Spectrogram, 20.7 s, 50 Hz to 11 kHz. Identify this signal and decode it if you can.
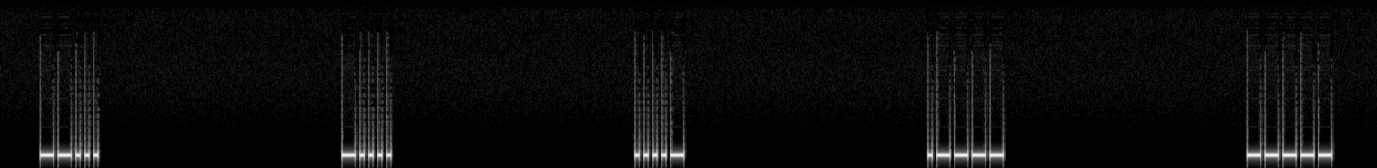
Morse code, heard as a keyed tone, about 18 wpm, 920 Hz. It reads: 7 6 4 1 0
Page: Tekst 40 – Nauka znaków przestankowych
